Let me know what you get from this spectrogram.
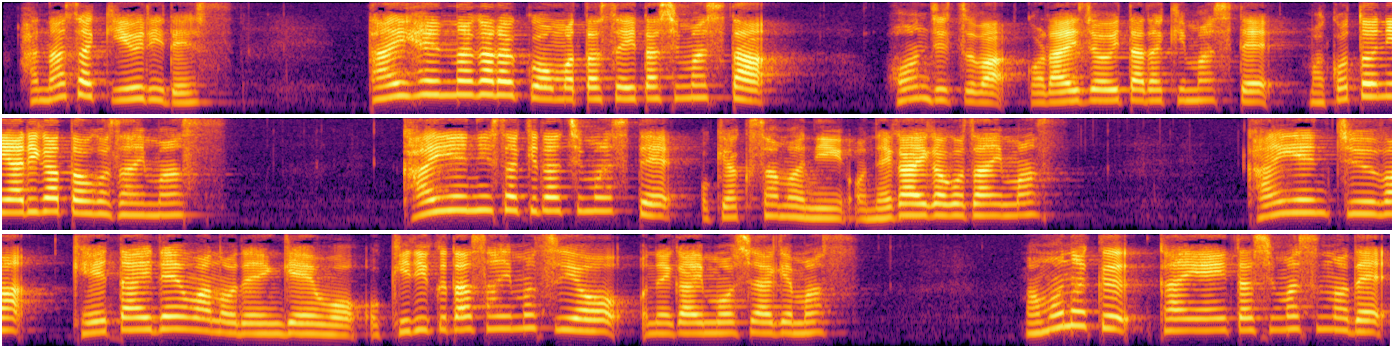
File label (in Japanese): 場内アナウンス; ナレーター｜MC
